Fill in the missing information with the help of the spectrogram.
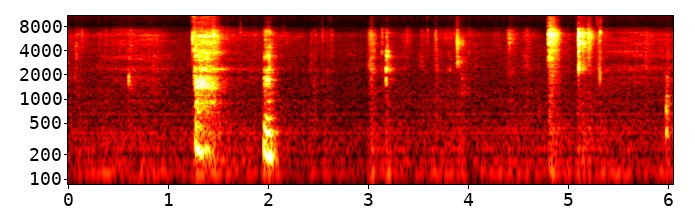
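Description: A person eating a bacon burger: quiet chewing with small wet mouth clicks, broken by two short throat noises about a second and two seconds in, and two smaller ones near the end.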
